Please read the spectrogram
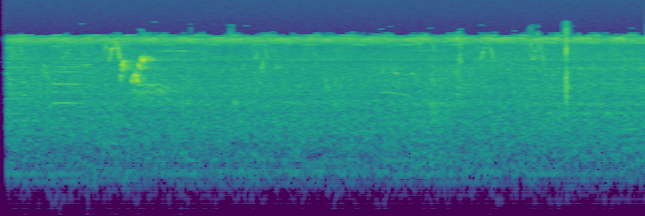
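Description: Steady rural outdoor ambience, an even hiss, with a quick run of bird chirps about a second in and one brief tick near the end.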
